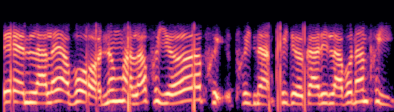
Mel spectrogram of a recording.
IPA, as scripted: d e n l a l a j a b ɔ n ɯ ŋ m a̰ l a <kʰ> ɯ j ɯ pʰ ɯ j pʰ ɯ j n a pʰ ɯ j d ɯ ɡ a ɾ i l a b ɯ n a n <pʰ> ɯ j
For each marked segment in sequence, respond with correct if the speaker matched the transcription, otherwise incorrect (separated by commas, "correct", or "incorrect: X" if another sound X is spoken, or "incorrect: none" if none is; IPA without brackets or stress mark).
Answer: incorrect: pʰ, correct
